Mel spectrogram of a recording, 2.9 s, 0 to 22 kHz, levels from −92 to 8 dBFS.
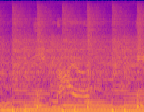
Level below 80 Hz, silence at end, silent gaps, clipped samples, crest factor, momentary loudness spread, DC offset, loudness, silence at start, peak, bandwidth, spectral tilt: -20 dBFS; 0 s; none; under 0.1%; 14 dB; 2 LU; under 0.1%; -17 LUFS; 0 s; -2 dBFS; over 20 kHz; -4 dB/octave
